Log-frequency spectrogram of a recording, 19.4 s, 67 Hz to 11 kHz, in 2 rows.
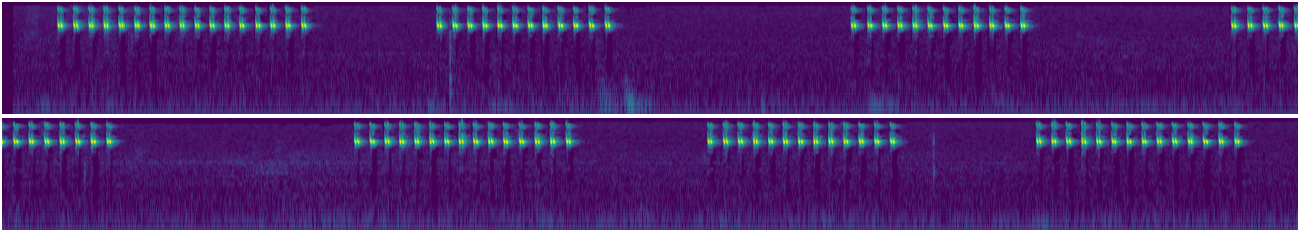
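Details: A cricket (Korean name 큰알락귀뚜라미), recorded in 2020 for Korea's National Institute of Biological Resources, calls in repeated bursts of fast, metallic, high trilling pulses about two seconds long, with brief pauses, over a faint low hum.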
